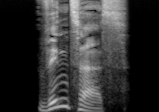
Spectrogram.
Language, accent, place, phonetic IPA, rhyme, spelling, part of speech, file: German, Germany, Berlin, [ˈvɪnt͡sɐs], -ɪnt͡sɐs, Winzers, noun, De-Winzers.ogg
- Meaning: genitive singular of Winzer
